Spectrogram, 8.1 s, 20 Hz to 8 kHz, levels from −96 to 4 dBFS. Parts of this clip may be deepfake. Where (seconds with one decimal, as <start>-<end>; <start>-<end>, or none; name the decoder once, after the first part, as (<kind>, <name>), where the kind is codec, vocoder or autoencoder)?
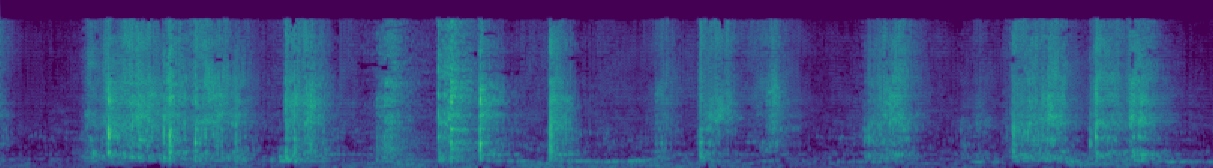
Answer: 0.0-2.4 (vocoder, BigVGAN v2); 3.2-8.1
